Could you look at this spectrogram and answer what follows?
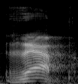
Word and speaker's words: wrap: W is silent here. Hole. Not. Hole. Hole. It is not wrap. It is wrap.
